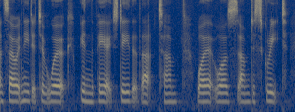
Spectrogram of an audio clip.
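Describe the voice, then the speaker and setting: A woman's medium-pitched, dark, mellow voice at a fairly slow pace, with monotone, flat intonation, in a very clean recording with a silent background. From UK. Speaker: nurse researcher and lecturer. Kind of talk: interview. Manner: halting, many fillers.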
